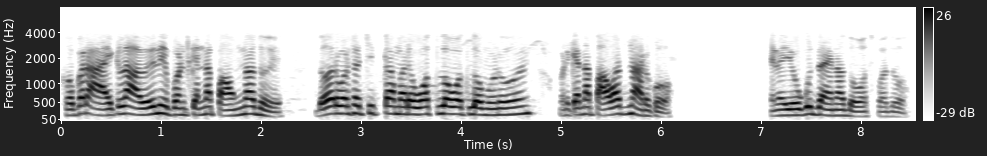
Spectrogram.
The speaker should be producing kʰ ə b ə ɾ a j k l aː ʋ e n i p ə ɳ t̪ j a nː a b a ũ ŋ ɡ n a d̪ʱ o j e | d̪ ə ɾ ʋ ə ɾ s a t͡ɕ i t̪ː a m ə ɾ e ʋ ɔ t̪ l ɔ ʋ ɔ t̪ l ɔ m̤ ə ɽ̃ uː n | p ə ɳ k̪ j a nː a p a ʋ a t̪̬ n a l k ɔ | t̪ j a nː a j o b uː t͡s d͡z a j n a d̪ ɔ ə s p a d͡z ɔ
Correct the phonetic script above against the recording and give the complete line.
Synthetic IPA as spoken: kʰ ə b ə ɾ a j k l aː ʋ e n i p ə ɳ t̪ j a nː a p a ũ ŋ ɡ n a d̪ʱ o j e | d̪ ə ɾ ʋ ə ɾ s a t͡ɕ i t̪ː a m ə ɾ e ʋ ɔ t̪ l ɔ ʋ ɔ t̪ l ɔ m̤ ə ɽ̃ uː n | p ə ɳ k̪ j a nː a p a ʋ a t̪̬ n a ɾ k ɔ | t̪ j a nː a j o ɡ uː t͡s d͡z a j n a d̪ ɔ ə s p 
